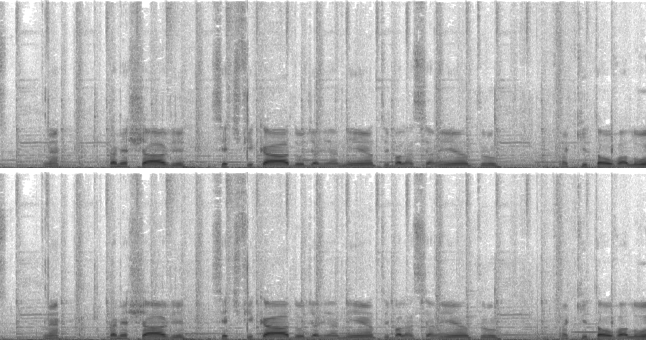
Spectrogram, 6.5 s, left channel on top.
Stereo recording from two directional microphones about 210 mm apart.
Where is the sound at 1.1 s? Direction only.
20° left (ahead or behind).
